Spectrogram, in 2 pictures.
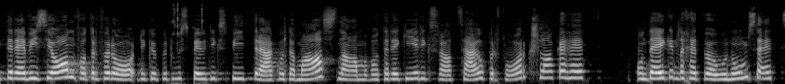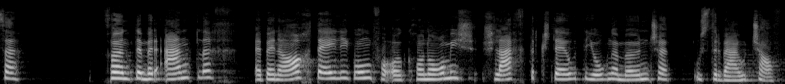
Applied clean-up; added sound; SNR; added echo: neural mask model RNNoise.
